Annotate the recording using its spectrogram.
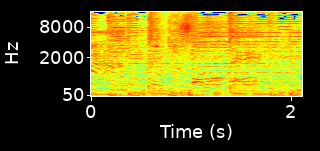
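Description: Soul song played by a full band, with a steady drumbeat and bass under a singing voice.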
